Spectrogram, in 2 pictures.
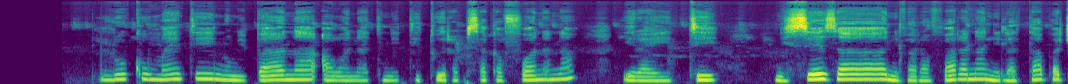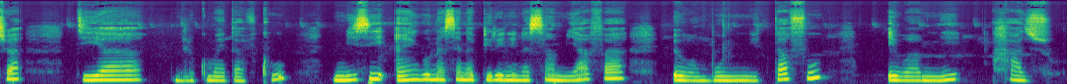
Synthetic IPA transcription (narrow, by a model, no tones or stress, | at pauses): lukumajnt̪inumib̥anəʔawanat̪init̪it̪ueɾəpi̥sakafuananə | iɾaɦt̪ʰi | nisezənivaɾav̥aɾanənilat̪apaʈ͡ʂə | d̪̥iə | milukumaj̪t̪avi̥kʰu | misiajŋɡunasajnəpiɾenenəsamiafə | ewambuninit̪afu | ewamini | hazu̥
